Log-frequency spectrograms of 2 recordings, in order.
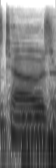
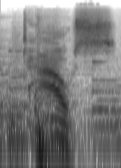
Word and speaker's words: Taos: It's not Taos or Taos. And if you think it's Toes or Toss or Toast, then come on, you're not even trying. It's the all-new compact SUV, the Volkswagen Taos.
